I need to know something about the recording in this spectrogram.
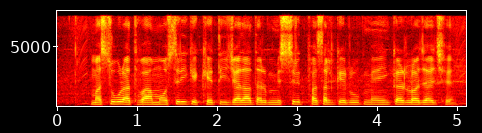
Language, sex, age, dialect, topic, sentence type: Maithili, male, 25-30, Angika, agriculture, statement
